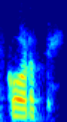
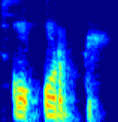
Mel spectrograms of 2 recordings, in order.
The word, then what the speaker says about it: cohorte: es un estudio de corte no existe el estudio de corte se pronuncia de mal lo que es o no son los estudios de cohorte una h intermedia ayunado no existen los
